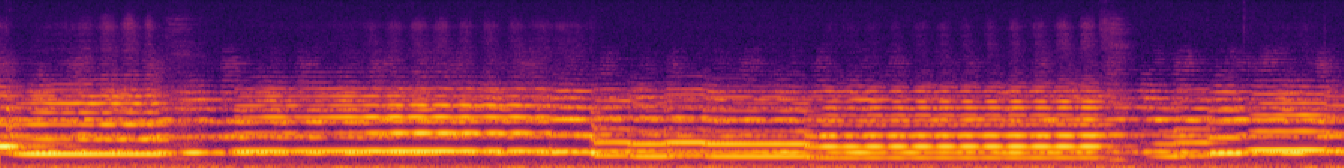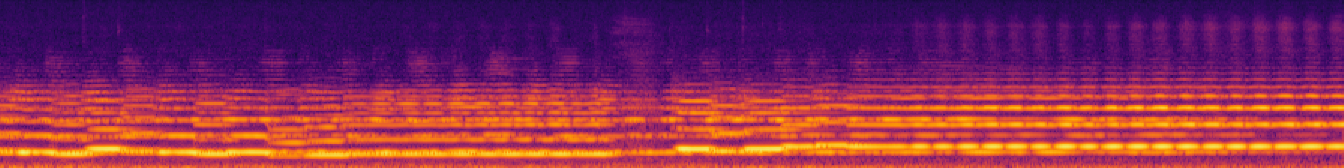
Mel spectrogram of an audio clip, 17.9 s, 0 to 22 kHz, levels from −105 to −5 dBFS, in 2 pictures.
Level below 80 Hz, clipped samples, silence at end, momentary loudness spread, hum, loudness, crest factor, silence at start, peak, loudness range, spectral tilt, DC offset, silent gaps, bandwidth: -44 dBFS; under 0.1%; 0 s; 6 LU; none; -19 LUFS; 14 dB; 0 s; -4 dBFS; 3 LU; -7 dB/octave; under 0.1%; none; 5.4 kHz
